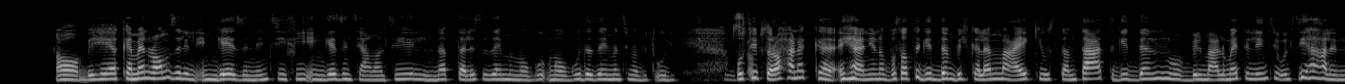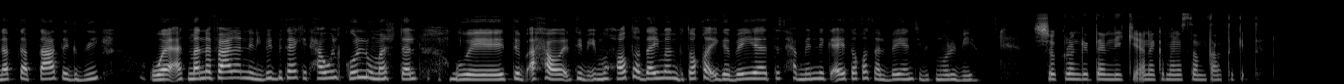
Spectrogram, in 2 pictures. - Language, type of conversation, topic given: Arabic, podcast, إيه النشاط اللي بترجع له لما تحب تهدأ وتفصل عن الدنيا؟
- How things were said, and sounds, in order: chuckle; laughing while speaking: "جدًا وبالمعلومات اللي أنتِ قلتيها عن النبتة بتاعتِك دي"; chuckle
